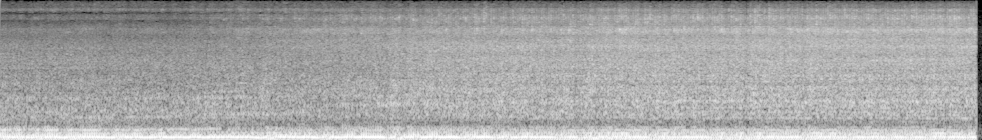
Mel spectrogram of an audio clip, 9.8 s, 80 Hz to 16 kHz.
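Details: 2007 Honda CBR600RR after oil, oil filter and air filter change and a new battery, started in neutral after hard starting: strong, steady four-cylinder drone, smooth with no knocks or rattles, holding revs cleanly; normal running.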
